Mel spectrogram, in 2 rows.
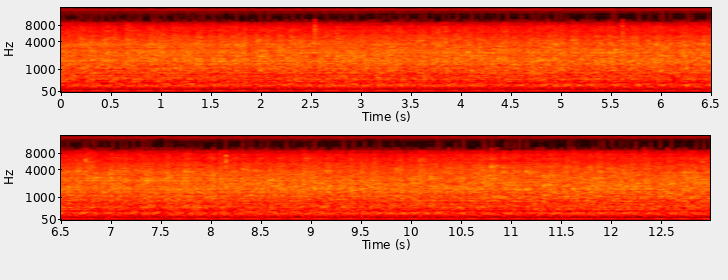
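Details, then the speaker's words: Newly rebuilt 239 Flathead Ford, run-tested on an engine stand at about 1000 rpm with about 60 psi oil pressure: steady, even low chug, no knocks or ticks; normal idle. "it fired up we're sitting here Island uh about a thousand RPM the oil pressure about 60 pounds everything's looking good"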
